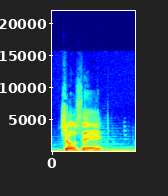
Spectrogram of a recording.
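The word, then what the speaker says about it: José: it because for example jose in my uh that's in my pronunciation the portuguese pronunciation why because we say the j we pronounce the j we do not pronounce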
